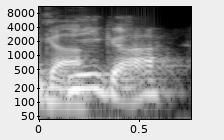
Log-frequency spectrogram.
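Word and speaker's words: DiGA: of it the Deo the de if I'm pronouncing correctly we we say dega incidentally there's there's a nice story behind that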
